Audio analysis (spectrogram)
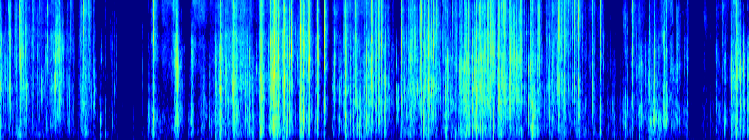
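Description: Fingertips crumple the glossy pages of an open paper magazine and lift a crinkled stack, producing dense, bright crinkling and crackling with short pauses between bursts. The sound is dry with no low end, made of many quick, sharp rustles rather than separate hits.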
